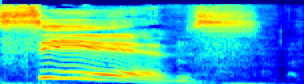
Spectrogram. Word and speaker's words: sieves: I believe it's sevs. – It's sieves.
